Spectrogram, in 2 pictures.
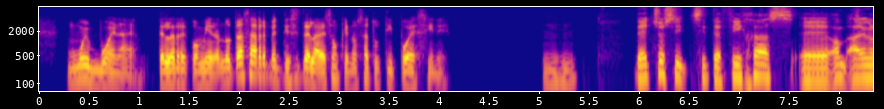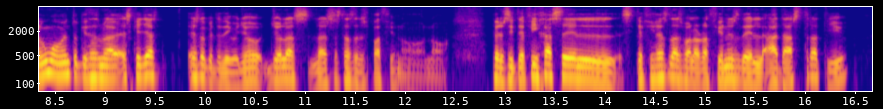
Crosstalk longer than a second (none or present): none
